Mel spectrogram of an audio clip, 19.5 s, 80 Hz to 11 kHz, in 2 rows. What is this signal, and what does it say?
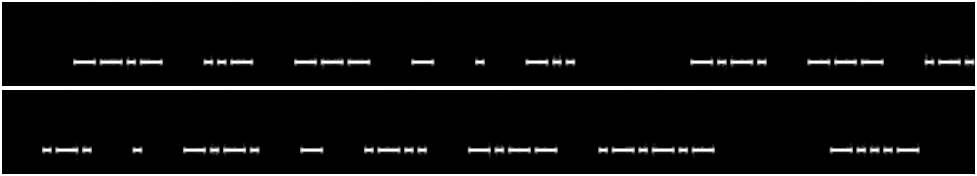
Morse code, heard as a keyed tone, about 18 wpm, spaced as for 12 wpm, 1000 Hz. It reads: QUOTED CORRECTLY. <BT>
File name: qotdfiles / 12wpm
